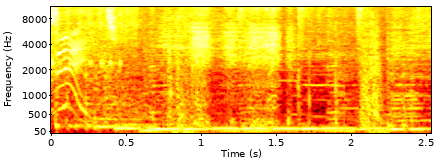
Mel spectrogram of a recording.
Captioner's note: sniffing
